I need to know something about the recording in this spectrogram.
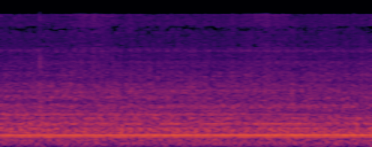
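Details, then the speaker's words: Skoda Rapid (VW Vento) after belt tensioner replaced: steady even idle hum holding one pitch, no chirp, squeal or rattle from the belt; normal idle. "ఈ tensioner change అయ్యగానే మళ్ళీ original beating ఎలా ఉందో noise అలాగే చూడండి, sound వినిపిస్తుంది మీకు. అలా original noise కరెక్ట్గా ఉంది."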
